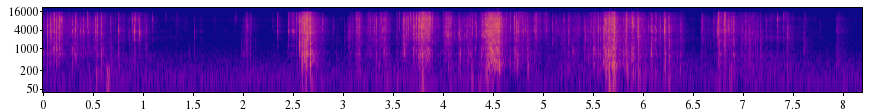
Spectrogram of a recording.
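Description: Foil wrapper of a 2015 Panini Crown Royale football card pack being torn open and crinkled by hand as the cards are pulled out, in irregular bursts of crinkling, the loudest about halfway through.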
